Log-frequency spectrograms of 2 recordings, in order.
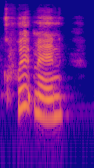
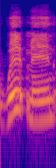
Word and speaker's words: Quitman: Whitman, which is spelt Quitman, but do not call it Quitman when you're in Whitman or they will be pissed. So you're pronouncing it with a W? – Yes.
